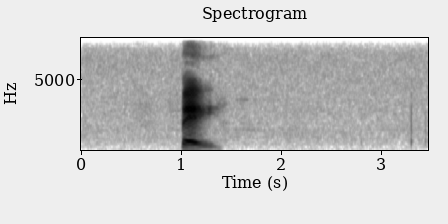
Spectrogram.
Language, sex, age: English, female, 18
